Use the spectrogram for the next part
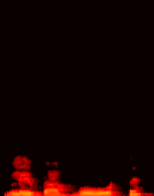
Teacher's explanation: Então, a partir do momento em que eu acrescentar a terminação ot, levavot, a sílaba tônica não mais será o vá, e sim o ot, levavot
